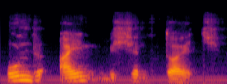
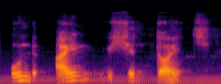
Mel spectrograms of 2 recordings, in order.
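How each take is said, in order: Both takes have the same delivery.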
